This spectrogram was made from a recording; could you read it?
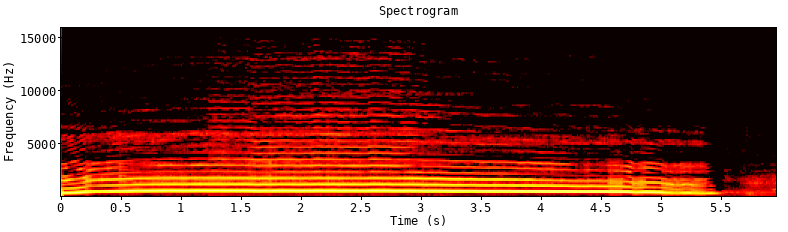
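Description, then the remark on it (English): A voice imitates a World War II air-raid siren, holding one loud, steady wailing pitch for about five seconds before it wavers and drops away at the end. No talking is heard. “And then so she just winds up that World War II alarm that Churchill used.”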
